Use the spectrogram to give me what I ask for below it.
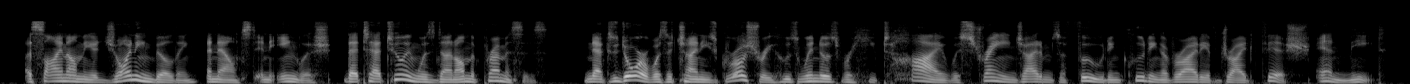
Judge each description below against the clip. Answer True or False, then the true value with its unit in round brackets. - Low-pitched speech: True (120 Hz)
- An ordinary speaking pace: True (160 wpm)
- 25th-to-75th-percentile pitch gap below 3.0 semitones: False (5.0 semitones)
